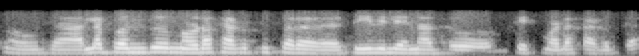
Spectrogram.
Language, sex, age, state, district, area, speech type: Kannada, female, 45-60, Karnataka, Mandya, rural, conversation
